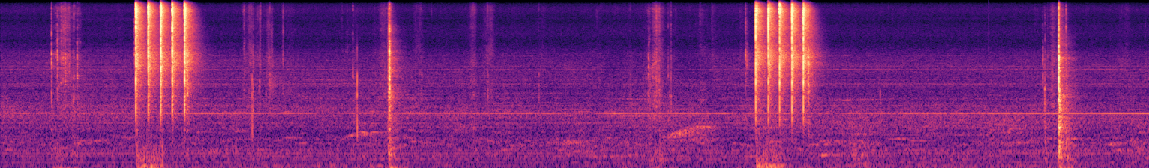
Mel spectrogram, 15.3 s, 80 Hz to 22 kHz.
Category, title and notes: Sound effects > Other mechanisms, engines, machines
FIREGas gas stove light up MPA FCS2
Gas stove lighting up
FIRE, STOVE, GAS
